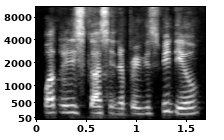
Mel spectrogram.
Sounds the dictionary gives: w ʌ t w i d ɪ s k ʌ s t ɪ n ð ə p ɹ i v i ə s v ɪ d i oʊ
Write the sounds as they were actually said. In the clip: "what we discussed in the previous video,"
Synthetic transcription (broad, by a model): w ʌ t w i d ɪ s k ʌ s ɪ n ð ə p ɹ i v i ə s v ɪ d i oʊ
